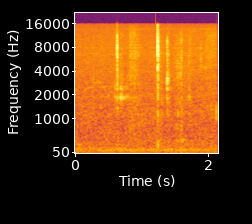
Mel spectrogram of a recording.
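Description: Quiet low hum with a few faint small clicks, about two-thirds of a second in and again about a second and a quarter in, from a hand handling the wired breadboard circuit.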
